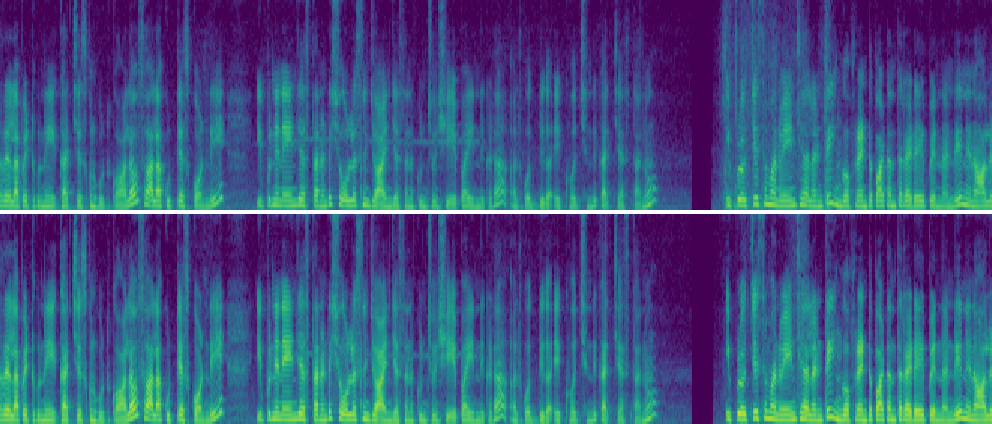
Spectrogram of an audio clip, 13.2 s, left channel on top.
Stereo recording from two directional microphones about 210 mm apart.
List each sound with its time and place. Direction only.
0.0 s speech: 35° right (ahead or behind)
